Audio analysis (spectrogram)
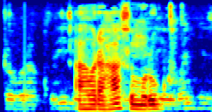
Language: Kinyarwanda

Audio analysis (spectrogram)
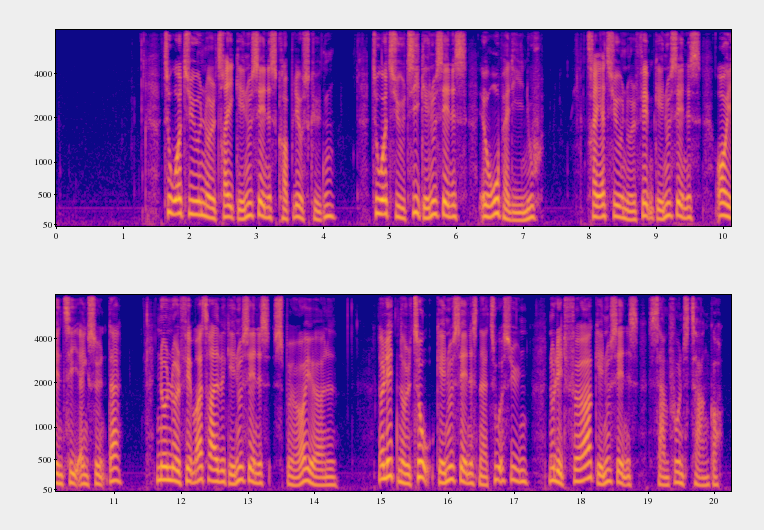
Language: Danish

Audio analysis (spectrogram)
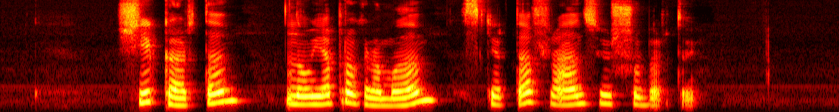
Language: Lithuanian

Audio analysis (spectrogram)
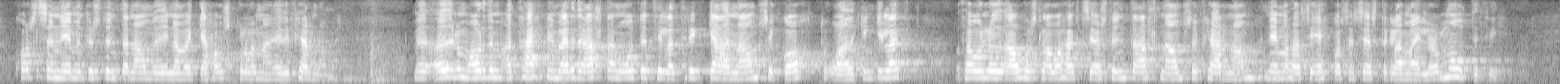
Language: Icelandic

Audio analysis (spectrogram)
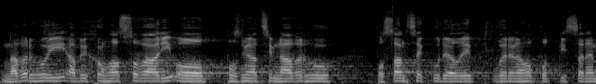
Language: Czech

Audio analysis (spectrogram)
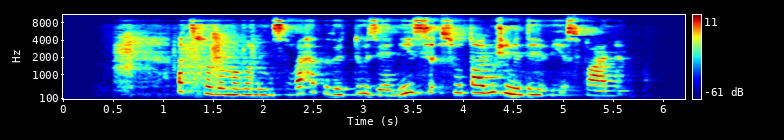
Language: Kabyle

